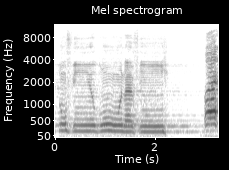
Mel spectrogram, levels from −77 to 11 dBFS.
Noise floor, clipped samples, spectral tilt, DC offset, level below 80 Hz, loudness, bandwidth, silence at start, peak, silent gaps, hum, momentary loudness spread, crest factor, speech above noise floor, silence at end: -53 dBFS; under 0.1%; -4 dB/octave; under 0.1%; -68 dBFS; -29 LUFS; 10.5 kHz; 0.05 s; -6 dBFS; none; none; 8 LU; 20 dB; 27 dB; 0 s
